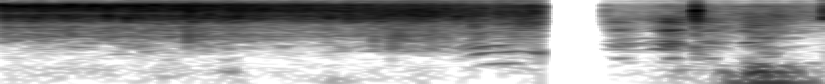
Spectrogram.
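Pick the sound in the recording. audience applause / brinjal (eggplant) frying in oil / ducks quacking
brinjal (eggplant) frying in oil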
